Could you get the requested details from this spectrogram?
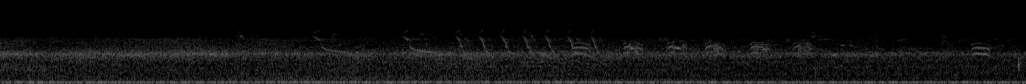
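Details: Decorah male bald eagle on a March 2018 morning, grass and a feather on his beak, uttering a fast series of thin, falling, piping notes midway, trailing off into scattered chirps, with steady background hum.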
